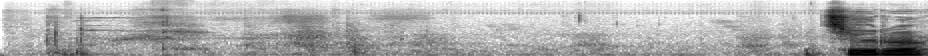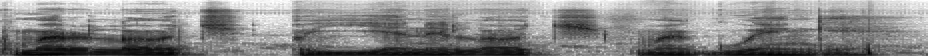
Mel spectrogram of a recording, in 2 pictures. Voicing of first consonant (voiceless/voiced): voiceless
